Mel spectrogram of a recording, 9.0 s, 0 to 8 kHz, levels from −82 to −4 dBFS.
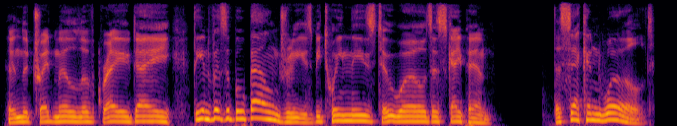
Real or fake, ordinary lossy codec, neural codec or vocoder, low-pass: real; Opus, 64 kbps; none; 7.2 kHz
